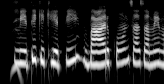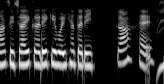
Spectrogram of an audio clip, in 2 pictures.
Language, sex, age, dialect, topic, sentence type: Chhattisgarhi, female, 18-24, Northern/Bhandar, agriculture, question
